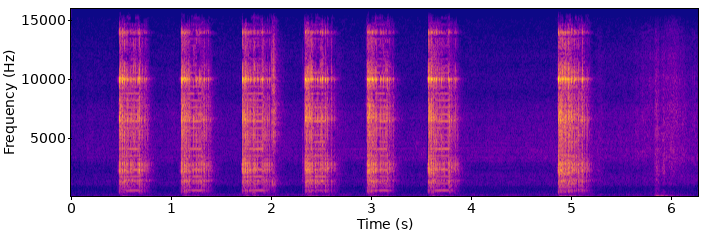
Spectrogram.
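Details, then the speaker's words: Arrma Fireteam 6S RC car during Basherqueen and EXB Mojave chassis rebuild, powered up to center the steering servo before fitting the horn: seven crisp high-pitched buzzing sweeps about half a second apart, clean and equal; steering servo working normally. "and then you can hear the steering working, and we just need to make sure this is aligned."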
